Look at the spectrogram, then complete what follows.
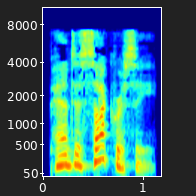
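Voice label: "pantisocracy", British English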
